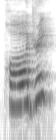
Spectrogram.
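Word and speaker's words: Pádraig: Paddy's Day, it's actually Paddy, like Padraig. This is an A, if you can't. Padraig. And Padraig is Patrick. And Paddy is Paddy for Padraig, St. Patrick. So when you want to wish your friends Happy St. Patrick's Day or Happy St. Paddy's Day, be sure to use the D's, the double D's, not the double T's, because Patty is short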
